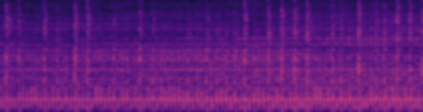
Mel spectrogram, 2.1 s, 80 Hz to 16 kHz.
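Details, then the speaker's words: Makita 5600 chainsaw with freshly sharpened chain, in the cut: steady high buzz under load without bogging, chain biting smoothly and evenly; cutting much nicer than the dull chain. "most definitely cutting a lot nicer now"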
